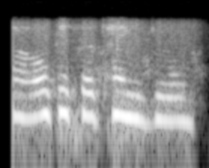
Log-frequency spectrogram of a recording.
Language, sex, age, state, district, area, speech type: Marathi, female, 18-30, Maharashtra, Washim, urban, conversation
